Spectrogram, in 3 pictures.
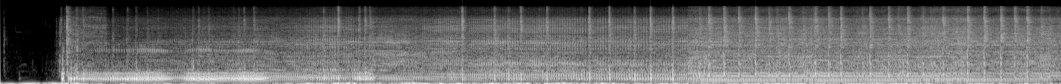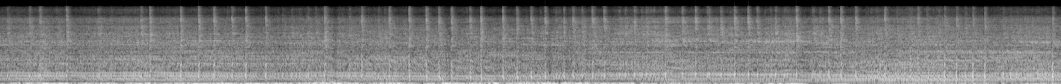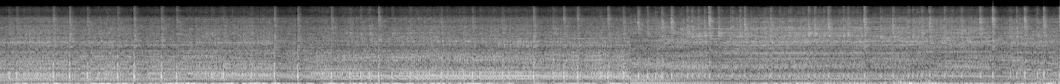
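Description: Yamaha YZ250 two-stroke single-cylinder dirt bike engine running: revved unevenly for the first few seconds, then settling to a steady idle from about seven seconds in, with occasional small blips of throttle. The owner suspects it is running too lean, possibly from too much air in the carburettor.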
